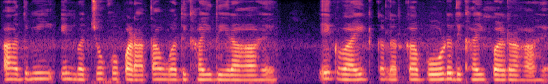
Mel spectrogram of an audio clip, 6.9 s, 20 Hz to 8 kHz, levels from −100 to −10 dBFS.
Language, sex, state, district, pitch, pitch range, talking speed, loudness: Hindi, female, Gujarat, Gandhinagar, 185 Hz, 175-195 Hz, 165 wpm, -20 LUFS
